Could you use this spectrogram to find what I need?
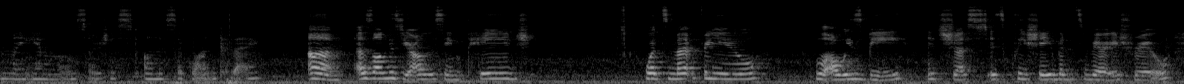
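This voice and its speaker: A woman's high-pitched voice at a fairly slow pace, fairly even in intonation, with big swings in loudness and audible room echo. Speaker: vlogger. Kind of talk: casual vlog monologue. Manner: rambling, mumbling.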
